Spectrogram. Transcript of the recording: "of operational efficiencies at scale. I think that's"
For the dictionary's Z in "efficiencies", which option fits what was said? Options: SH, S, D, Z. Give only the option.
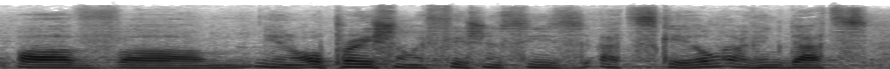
Z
